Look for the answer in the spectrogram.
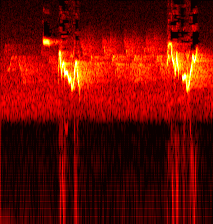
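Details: Chivi vireo singing two quick melodious phrases of falling then rising whistles, roughly one and a half seconds apart, against a faint high chatter.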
